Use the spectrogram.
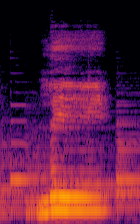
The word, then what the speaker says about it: Lê: The consonant here is l, just like the L in English. So together we got lê.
